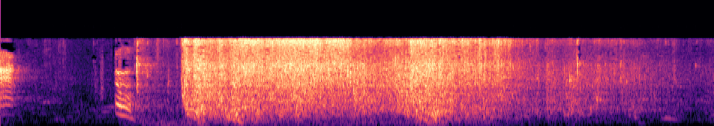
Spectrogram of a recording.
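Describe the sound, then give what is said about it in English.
An object thrown into a river lands with a sudden splash, followed by a sustained rush of churning water that slowly fades. “help me throw this into the river to just to test it”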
